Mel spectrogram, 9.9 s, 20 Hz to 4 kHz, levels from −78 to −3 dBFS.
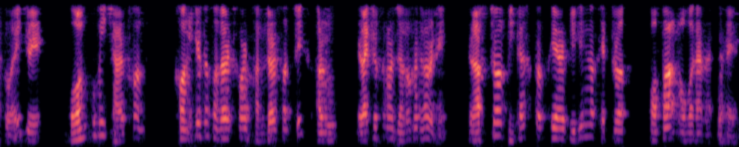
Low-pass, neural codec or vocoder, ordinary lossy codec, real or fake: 3.6 kHz; codec, 44.1 kHz, 1.7 kbps, Pupu-Codec; none; fake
